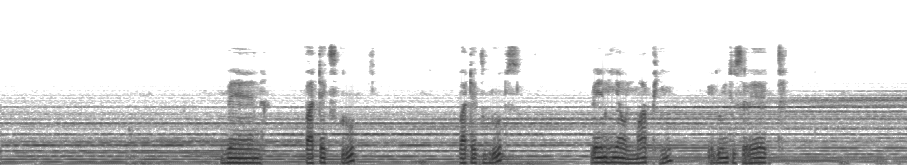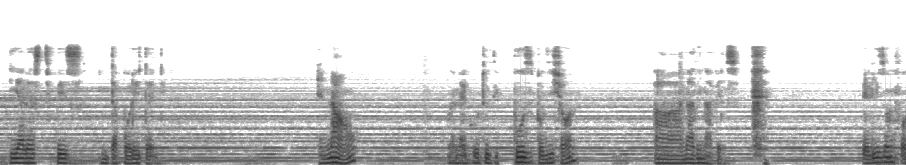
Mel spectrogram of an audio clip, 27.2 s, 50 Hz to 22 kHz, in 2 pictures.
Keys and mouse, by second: 3.8 click, 5.7 click, 10.6 click, 13.6-16.5 drag, 18.6 shift+middle drag, 19.5 click, 22.4 click, 23.5-25.2 middle drag.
